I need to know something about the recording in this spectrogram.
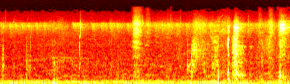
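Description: Faint forest ambience: a steady high-pitched insect buzz, with a few short soft rustles in the second half.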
